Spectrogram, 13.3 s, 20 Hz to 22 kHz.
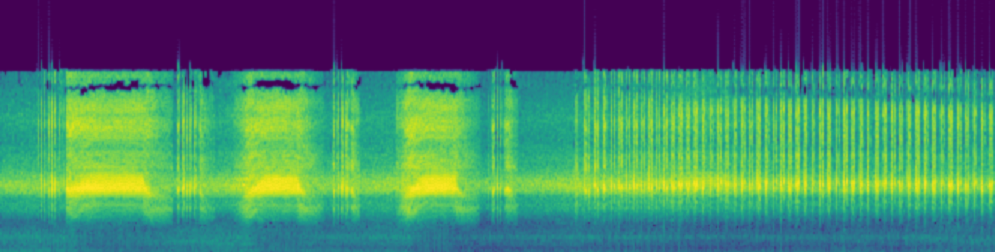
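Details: Male Magicicada cassini periodical cicada singing court songs at a roadside rest stop on Route 199, Rhinebeck, New York, among many cassini and decim cicadas: three high buzzes, each rising at its end, then a rapid, steady run of sharp ticking pulses.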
